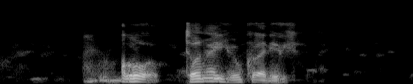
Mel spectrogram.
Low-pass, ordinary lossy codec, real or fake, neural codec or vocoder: 7.2 kHz; MP3, 96 kbps; fake; codec, 16 kHz, 1 kbps, FreqCodec, larger model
